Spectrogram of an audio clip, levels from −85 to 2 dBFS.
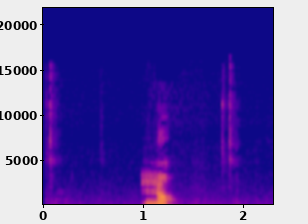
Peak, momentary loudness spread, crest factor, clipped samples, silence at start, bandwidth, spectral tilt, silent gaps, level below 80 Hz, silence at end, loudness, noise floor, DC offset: -8 dBFS; 24 LU; 26 dB; under 0.1%; 1 s; 16.5 kHz; -5 dB/octave; none; -68 dBFS; 1 s; -30 LUFS; -67 dBFS; under 0.1%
